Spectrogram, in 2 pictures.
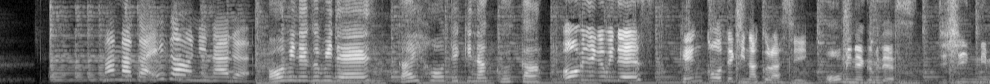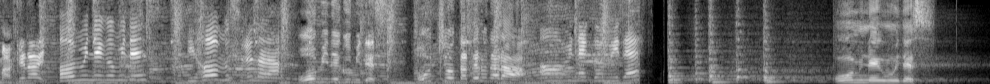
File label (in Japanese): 20秒ＣＭ; 大峯組様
